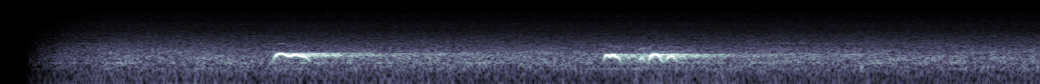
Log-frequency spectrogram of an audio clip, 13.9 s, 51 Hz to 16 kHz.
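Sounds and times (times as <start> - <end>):
Ural owl hooting: 3.6 - 6.4, 8.0 - 10.8.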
